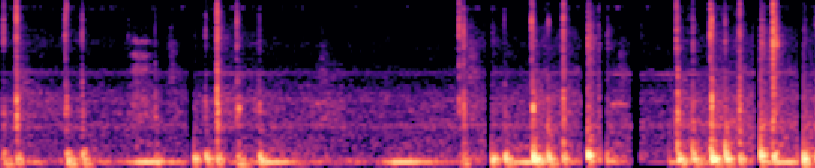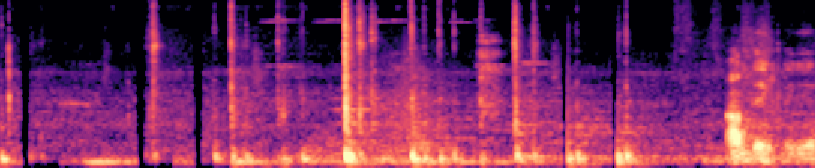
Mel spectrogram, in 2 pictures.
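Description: Keys clatter on a computer keyboard in quick irregular bursts of close clicks, with brief pauses between runs, while a person talks in Hindi over the typing.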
